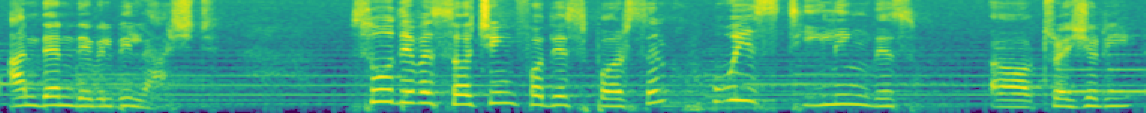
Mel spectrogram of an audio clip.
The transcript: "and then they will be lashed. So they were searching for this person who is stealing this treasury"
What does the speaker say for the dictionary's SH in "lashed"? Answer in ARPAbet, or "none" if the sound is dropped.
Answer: SH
